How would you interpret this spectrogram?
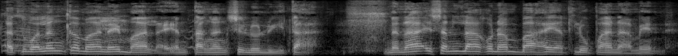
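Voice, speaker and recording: A man's voice: mid-range voice, lively intonation, measured pace. A man with a Filipino accent playing a selfish, scheming, defiant middle-aged father in a radio drama. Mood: gloating, scheming.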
